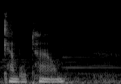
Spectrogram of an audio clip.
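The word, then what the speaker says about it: Campbelltown: pee out like normal this one is pronounced weird it's Campbell town not ton normally it would be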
